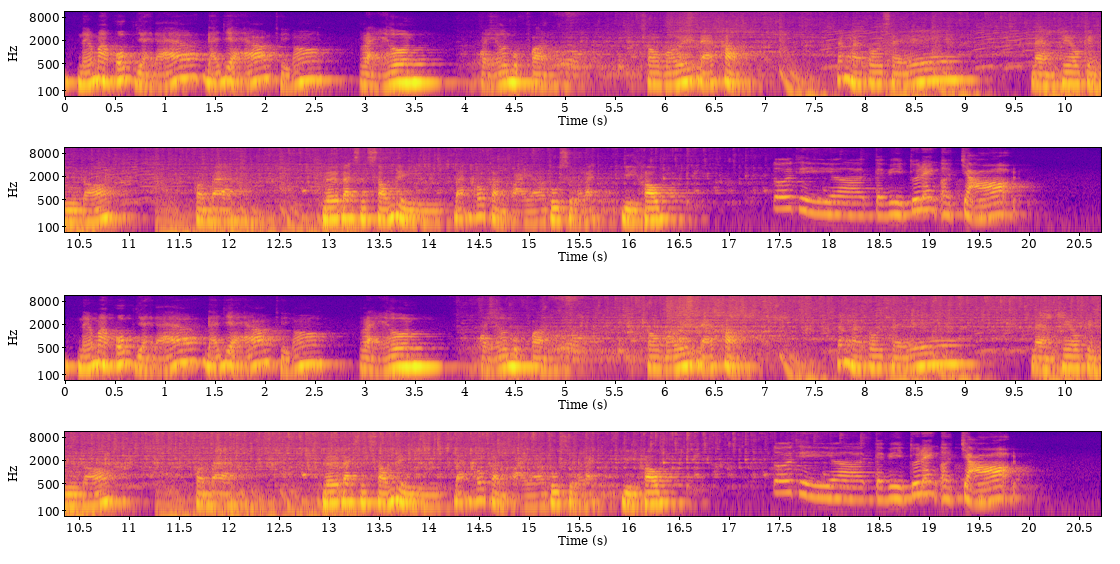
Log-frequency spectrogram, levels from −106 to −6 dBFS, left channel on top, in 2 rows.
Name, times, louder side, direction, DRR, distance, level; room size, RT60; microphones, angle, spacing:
voice 1, 0.0-2.6 3.0-3.7 4.2-5.0 5.8-6.9 7.7-9.0 9.7-10.9 11.7-12.3 12.9-16.4, equal, 10° left, 4 dB, 1.1 m, -22 dB
Toilet flush, 3.9-18.5, right 7 dB, 55° right, 2.4 m, -36 dB
sound 1, 7.1-13.3, equal, 80° left, 5.3 m, -34 dB
voice 2, 17.4-19.9, right 2 dB, 10° right, 4 dB, 1.8 m, -24 dB
27.0 x 23.5 x 7.2 m, 0.72 s
head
